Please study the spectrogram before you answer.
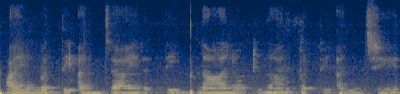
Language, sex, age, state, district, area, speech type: Malayalam, female, 30-45, Kerala, Kannur, urban, spontaneous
